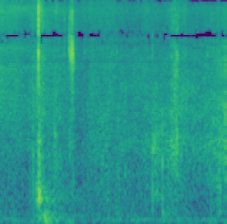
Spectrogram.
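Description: A short, sharp knock about half a second in, then a fainter click, and a faint tick near the end: light handling knocks around the car's body.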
